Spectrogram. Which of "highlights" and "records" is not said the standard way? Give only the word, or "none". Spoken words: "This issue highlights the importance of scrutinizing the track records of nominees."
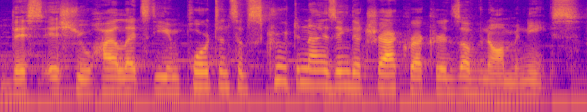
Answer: none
